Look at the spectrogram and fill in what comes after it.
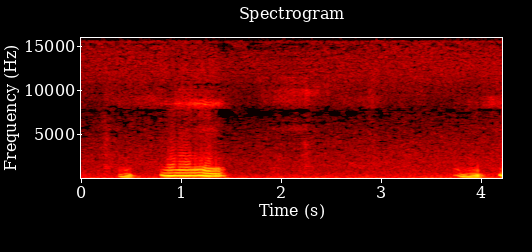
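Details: Snoring cat while sleeping, one long steady nasal tone rich in overtones between short squeaky intakes, separated by a couple of seconds of quiet hum.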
